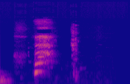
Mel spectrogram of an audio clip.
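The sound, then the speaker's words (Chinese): A gosling on a countryside farm gives a couple of bright, high-pitched peeping calls, a longer chirp followed by a short one, heard on their own against quiet background. “呃，这是小鹅。”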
